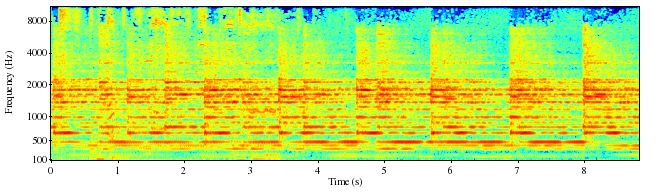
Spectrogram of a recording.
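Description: Church bells peal loudly and continuously, overlapping strikes arriving in a steady rhythm about once a second, with rich ringing overtones and no voices.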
